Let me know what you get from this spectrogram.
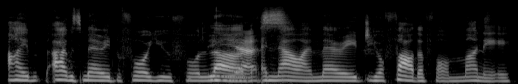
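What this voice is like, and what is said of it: Bad imitation of another person's voice. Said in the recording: “That was a really bad impression. ... Kate ... Impression.”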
